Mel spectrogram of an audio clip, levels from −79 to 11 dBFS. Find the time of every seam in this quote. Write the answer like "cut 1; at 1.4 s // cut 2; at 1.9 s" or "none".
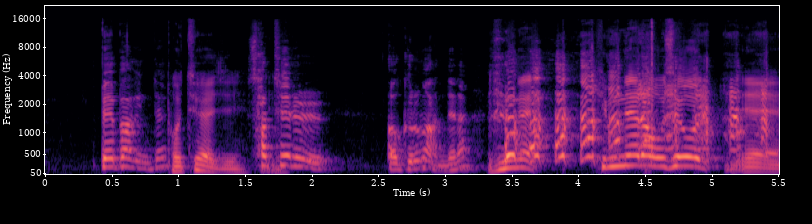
none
